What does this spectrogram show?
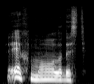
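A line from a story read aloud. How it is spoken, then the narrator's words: Fatherly reproachful sigh. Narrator (Russian): с отеческой укоризной вздохнул ректор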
